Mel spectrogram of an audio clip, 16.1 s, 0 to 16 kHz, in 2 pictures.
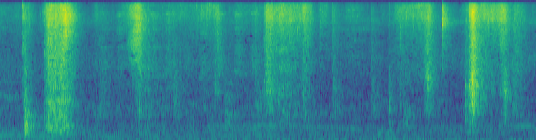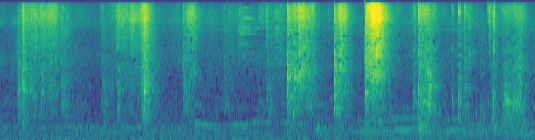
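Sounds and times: trowel scraping wet mortar: 12.4 - 14.6.

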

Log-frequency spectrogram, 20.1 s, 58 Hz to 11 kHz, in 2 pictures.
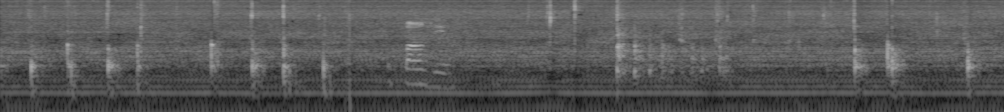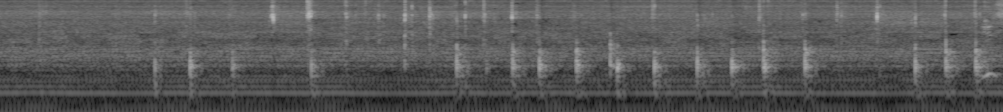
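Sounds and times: pestle pounding in a mortar: 0.0 - 3.5, 6.1 - 10.6, 11.5 - 20.0.

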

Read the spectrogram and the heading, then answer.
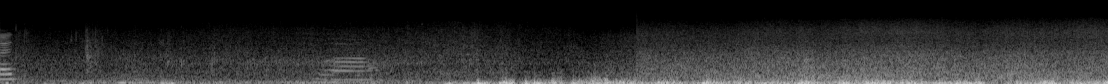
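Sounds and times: wind buffeting microphone: 0.0 - 11.0
sea surf hissing: 6.4 - 11.0.

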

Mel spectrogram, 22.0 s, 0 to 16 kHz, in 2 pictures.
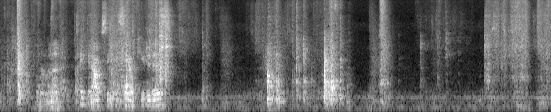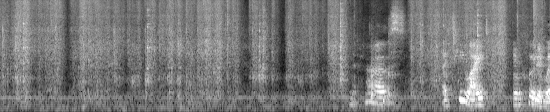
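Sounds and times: plastic wrapping crinkling: 9.7 - 22.0.

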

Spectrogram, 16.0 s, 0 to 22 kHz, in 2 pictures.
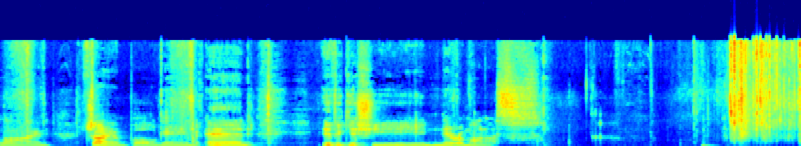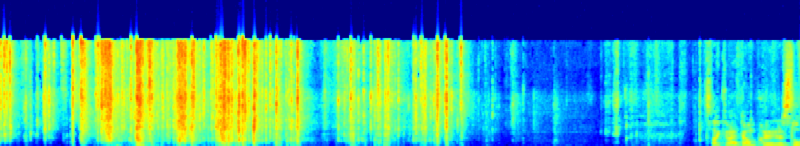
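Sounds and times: foil wrapper tearing and crinkling: 7.2 - 13.0.

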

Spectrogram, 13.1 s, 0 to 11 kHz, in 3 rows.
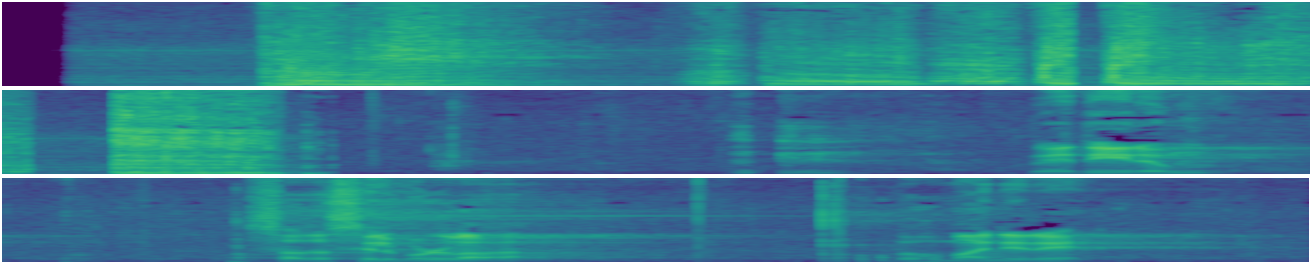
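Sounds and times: animal roaring: 0.8 - 5.5.

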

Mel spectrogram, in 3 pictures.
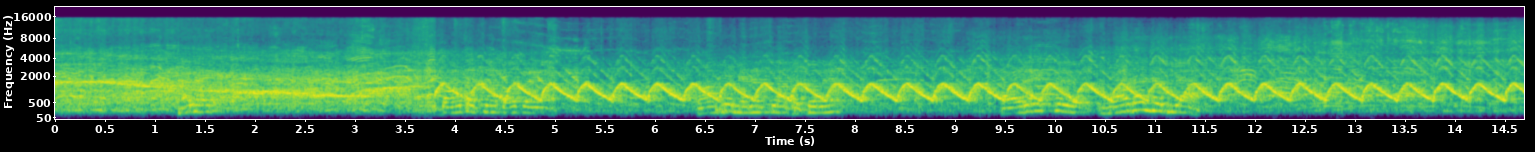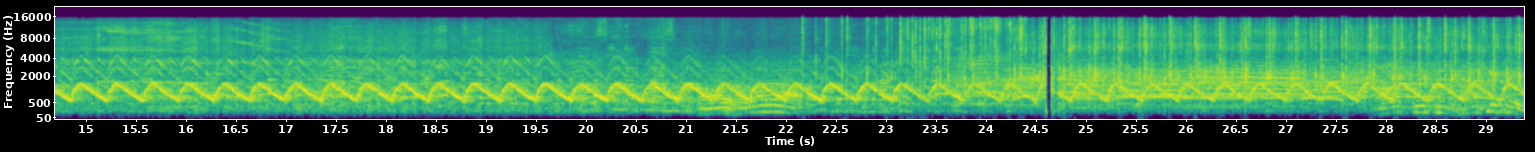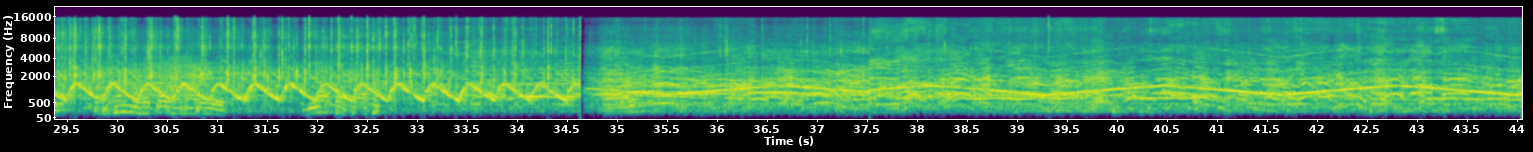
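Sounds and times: crowd voices: 0.0 - 44.0
electronic siren yelping: 0.0 - 44.0.

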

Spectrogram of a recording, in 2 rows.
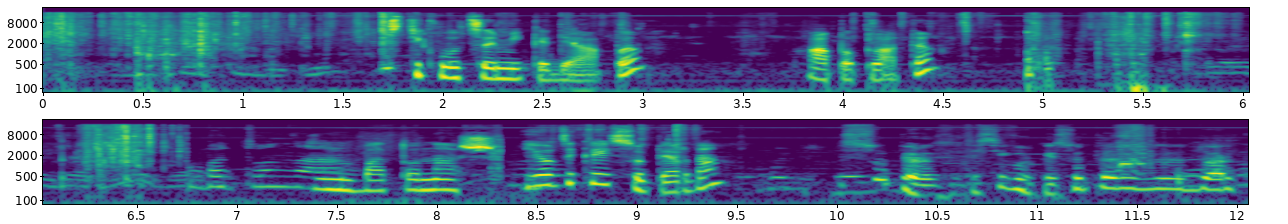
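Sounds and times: plastic water bottle crackling: 0.0 - 2.0
plastic wrappers crinkling: 0.0 - 3.0, 4.0 - 6.9.

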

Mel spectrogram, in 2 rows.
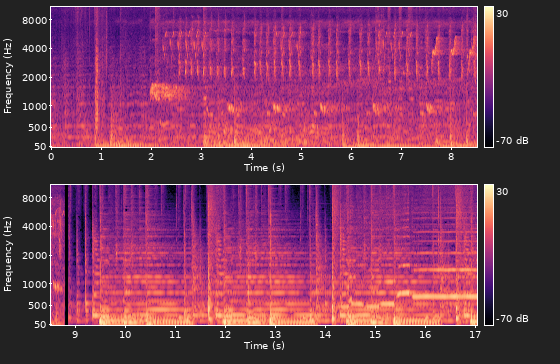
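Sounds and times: birds chirping rapidly: 2.0 - 8.8.

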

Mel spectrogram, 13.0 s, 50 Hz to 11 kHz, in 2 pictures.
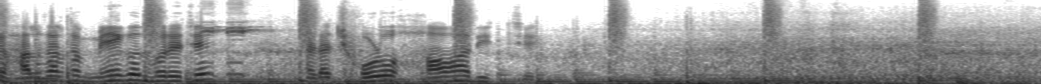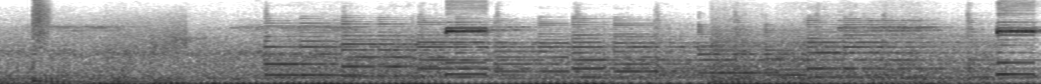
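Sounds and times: background music melody: 0.0 - 7.6, 8.2 - 13.0.

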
